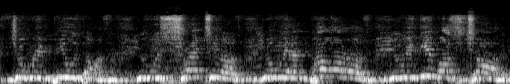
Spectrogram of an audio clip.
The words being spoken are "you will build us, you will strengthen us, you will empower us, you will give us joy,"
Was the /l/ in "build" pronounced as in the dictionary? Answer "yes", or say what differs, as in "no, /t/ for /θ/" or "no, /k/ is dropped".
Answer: no, /l/ is dropped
